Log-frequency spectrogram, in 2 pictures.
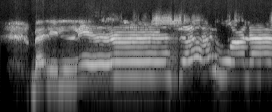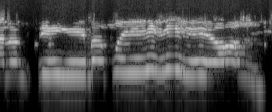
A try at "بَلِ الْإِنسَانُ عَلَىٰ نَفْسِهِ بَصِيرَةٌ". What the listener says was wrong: اتنا نہ بنے یہ مد زیادہ ہو گئی ہے پد اصلی پھر پڑھیے بل الانسان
